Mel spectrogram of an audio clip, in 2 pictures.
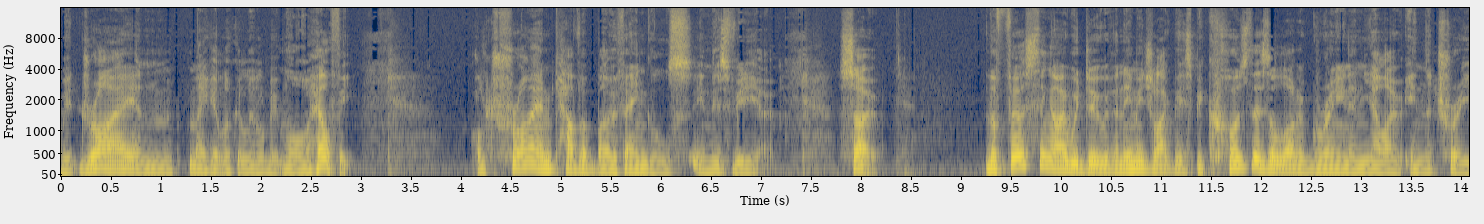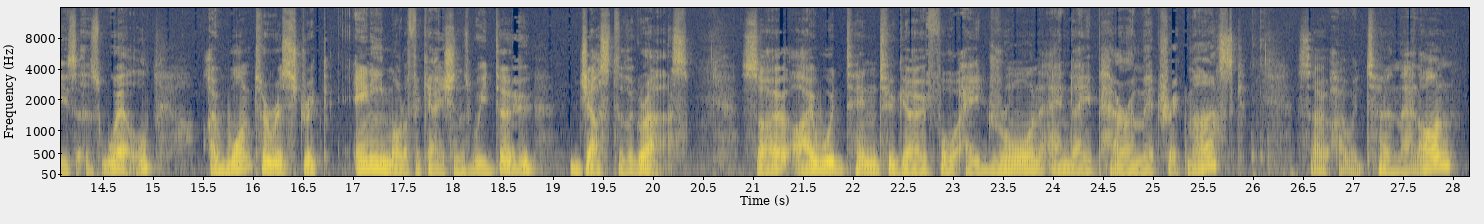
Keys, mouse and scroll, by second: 26.0 click, 27.4-28.1 scroll down 2.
